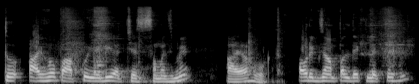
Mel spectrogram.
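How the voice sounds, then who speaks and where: A woman's voice: deep voice, moderate pace, dark tone, slight background noise. A woman teaching a grammar lesson who dictates example sentences word by word and asks her class questions, then answers them herself.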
